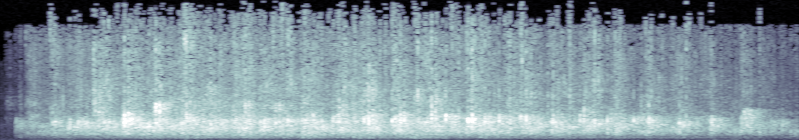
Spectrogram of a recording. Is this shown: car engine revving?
no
